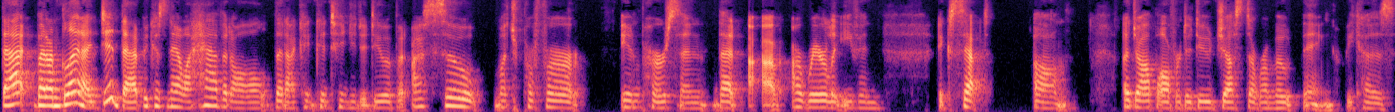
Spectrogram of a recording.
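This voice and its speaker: With an American accent and a fairly low pitch, a woman speaks at a moderate pace with ordinary pitch variation in a normal speaking voice against a quiet background. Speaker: church music director. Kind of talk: interview.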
